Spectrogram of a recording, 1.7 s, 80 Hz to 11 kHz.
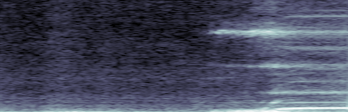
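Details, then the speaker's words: Underwater ROV thruster motor tested out of water after uploading Stage 2 control code; quiet hum, then a clean motor whine rising in pitch and settling into a smooth steady tone, sounding fantastic; normal thruster motor run. "oh I don't you can hear that but it sounds fantastic"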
